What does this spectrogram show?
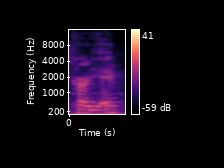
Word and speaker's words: Cartier: Actually, funnily enough, so my last name is Cardier. Uh, which like sometimes if you pronounce it weirdly, it can sometimes sound like like if you pronounce Courier like Curier, it definitely sounds like Cardier.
